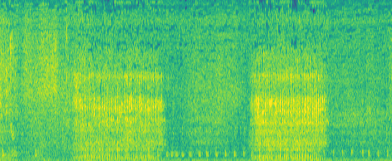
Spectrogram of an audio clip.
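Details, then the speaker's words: Loud snoring in a quiet room: two hissing, rattling breaths about a second each with a fluttering tone between; the father, the usual snorer, is awake, and family suspect a sleeping young child. "not daddy oh it's not daddy i'm awake yeah cause daddy's awake and normally daddy snores but what i mean but this is pretty loud"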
